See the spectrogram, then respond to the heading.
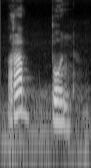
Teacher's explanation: La lettre Ra maintenant, c'est un R roulé, comme dans le mot Rabbun.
